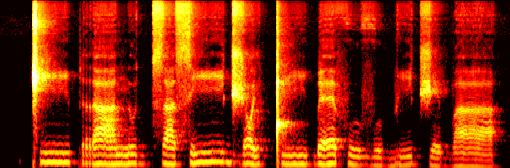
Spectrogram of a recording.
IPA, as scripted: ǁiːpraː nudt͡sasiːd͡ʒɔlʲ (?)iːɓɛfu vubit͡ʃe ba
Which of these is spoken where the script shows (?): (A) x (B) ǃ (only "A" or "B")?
B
